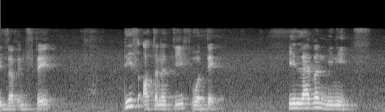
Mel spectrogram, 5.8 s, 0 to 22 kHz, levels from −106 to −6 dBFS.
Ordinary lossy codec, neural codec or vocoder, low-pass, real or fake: none; none; none; real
